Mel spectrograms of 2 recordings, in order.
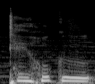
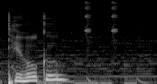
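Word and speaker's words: Tohoku: And then while I was here at this Tehoku University, did I pronounce that right? Yeah, Tehoku, I found this uh school statistics.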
